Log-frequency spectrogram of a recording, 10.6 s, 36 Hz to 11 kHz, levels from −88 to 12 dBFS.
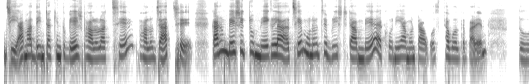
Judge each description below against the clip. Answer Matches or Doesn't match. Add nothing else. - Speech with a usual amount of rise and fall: Matches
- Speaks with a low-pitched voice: Doesn't match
